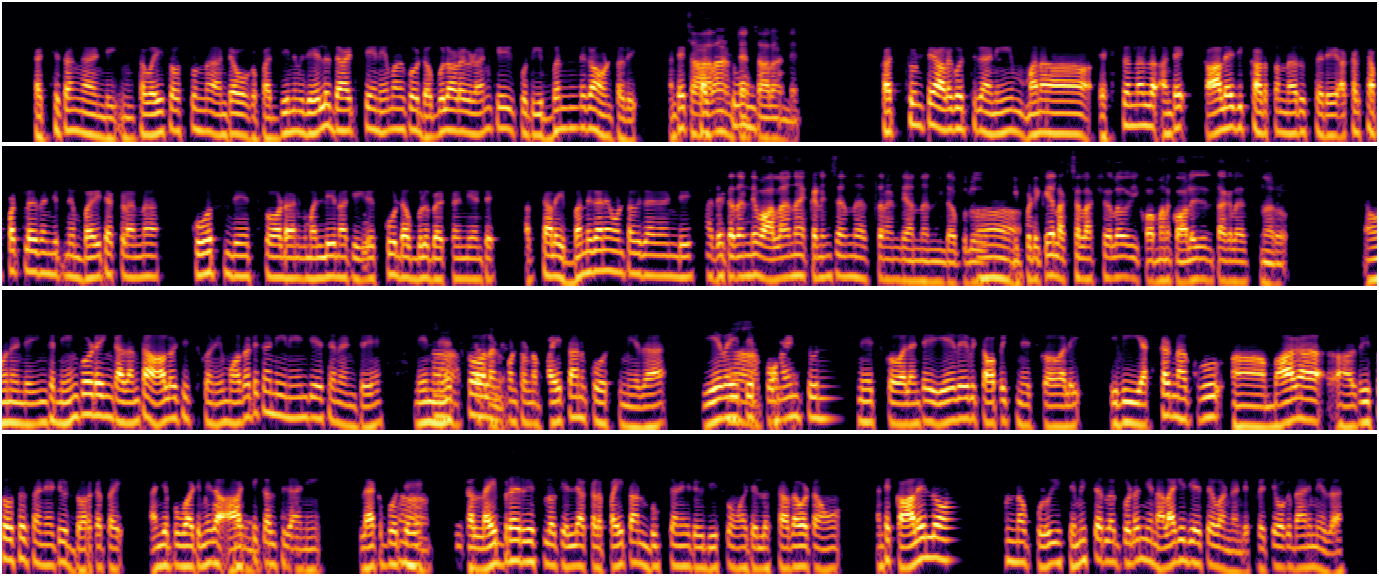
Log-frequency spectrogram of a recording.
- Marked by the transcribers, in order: other background noise; in English: "ఎక్స్‌ట్రనల్"; in English: "కోర్స్"; in English: "పైథాన్ కోర్స్"; in English: "టాపిక్స్"; in English: "ఆర్టికల్స్"; in English: "లైబ్రరీస్‌లోకెళ్ళి"; in English: "పైథాన్"; in English: "సెమిస్టర్‌లకి"
- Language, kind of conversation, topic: Telugu, podcast, పరిమిత బడ్జెట్‌లో ఒక నైపుణ్యాన్ని ఎలా నేర్చుకుంటారు?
